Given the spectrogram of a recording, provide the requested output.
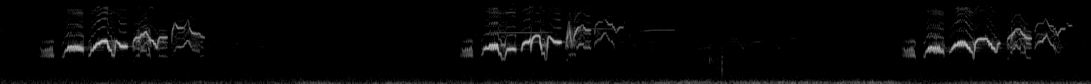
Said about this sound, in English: The song of the Swainson's thrush is smooth and fluty, rolling upward.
